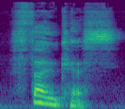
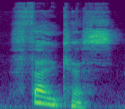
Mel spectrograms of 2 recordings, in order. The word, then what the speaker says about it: focus: Focus. Encore une fois. Focus. Ce US se prononce juste us et l'accent tombe bien sur la première.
